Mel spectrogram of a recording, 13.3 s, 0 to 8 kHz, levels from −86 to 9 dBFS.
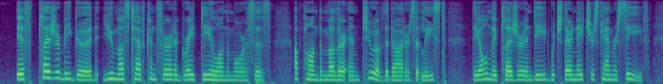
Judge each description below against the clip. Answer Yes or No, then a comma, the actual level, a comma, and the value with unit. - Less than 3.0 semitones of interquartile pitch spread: Yes, narrow, 2.4 semitones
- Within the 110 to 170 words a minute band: Yes, average, 150 wpm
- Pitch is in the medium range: Yes, medium, 165 Hz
